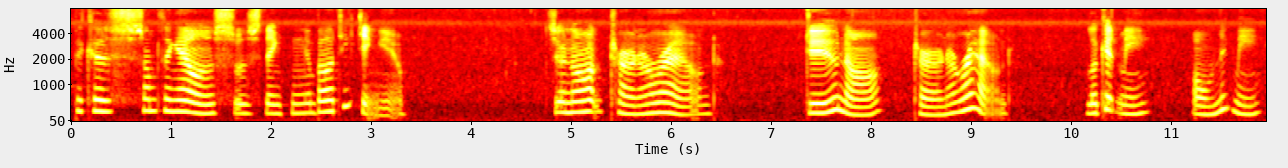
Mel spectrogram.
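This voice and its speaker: Woman playing a slow, high-voiced vampire queen. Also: darkish tone, no room sound. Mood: menacing, amused, then urgent, commanding. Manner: slow, deliberate, teasing, imperious. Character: ancient female vampire queen, predatory, commanding, possessively protective. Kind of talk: intimate ASMR roleplay.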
